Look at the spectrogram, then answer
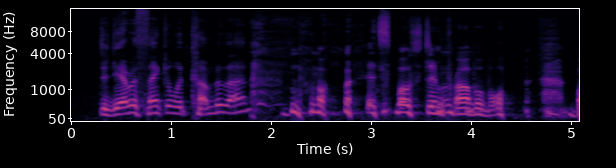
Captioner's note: chuckles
